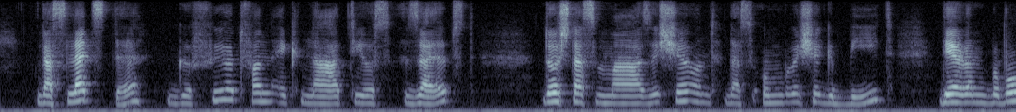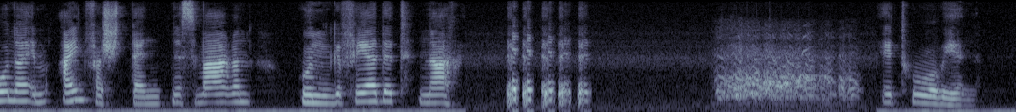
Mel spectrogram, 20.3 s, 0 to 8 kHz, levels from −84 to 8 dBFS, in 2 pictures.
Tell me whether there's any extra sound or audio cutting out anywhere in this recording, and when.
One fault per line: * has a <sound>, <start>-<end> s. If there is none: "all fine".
* has a laugh, 15.2-16.1 s
* has a laugh, 17.3-18.8 s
